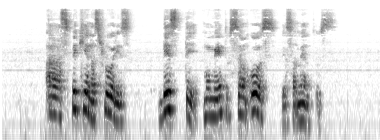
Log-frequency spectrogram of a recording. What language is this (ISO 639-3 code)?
por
